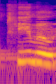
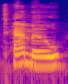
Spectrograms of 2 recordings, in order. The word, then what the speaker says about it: Temu: they're freaking gaslighting you the name of the company is Teemu not temu I'm going to be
